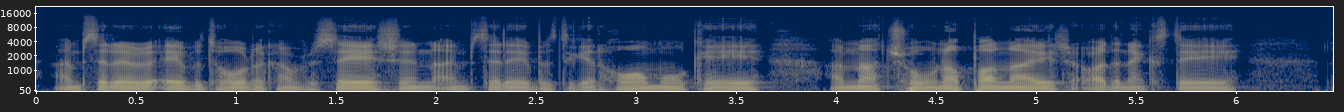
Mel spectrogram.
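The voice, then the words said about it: Groggy, tired voice. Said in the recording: “I'm a bit groggy today and you can hear it in my voice ... I'm sure you can hear it in my voice. I just feel a bit tired.”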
